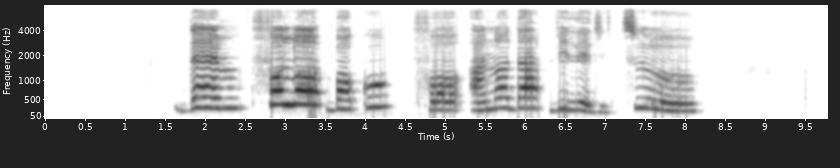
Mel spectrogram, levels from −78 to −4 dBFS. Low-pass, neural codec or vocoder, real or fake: 7.2 kHz; none; real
